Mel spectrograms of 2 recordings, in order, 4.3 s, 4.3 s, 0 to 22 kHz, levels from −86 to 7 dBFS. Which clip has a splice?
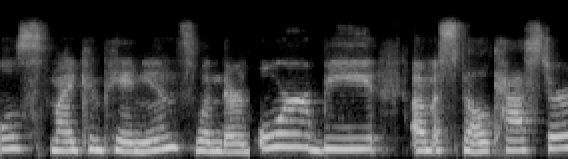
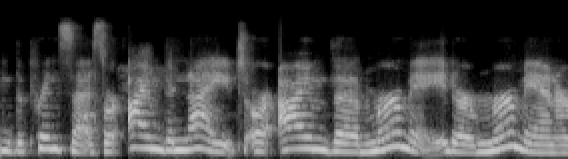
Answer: first; 1 cut; at 1.9 s

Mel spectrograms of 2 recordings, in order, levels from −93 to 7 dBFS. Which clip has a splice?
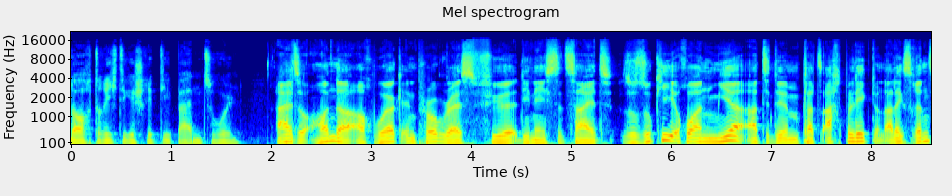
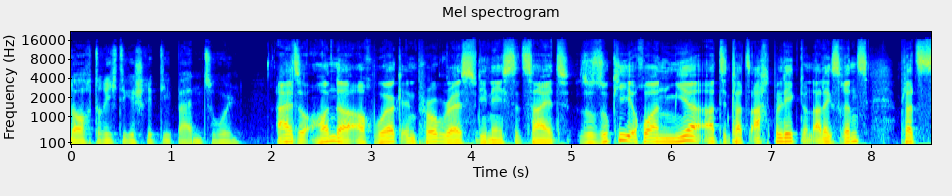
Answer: second; 2 cuts; at 4.0 s, 6.6 s

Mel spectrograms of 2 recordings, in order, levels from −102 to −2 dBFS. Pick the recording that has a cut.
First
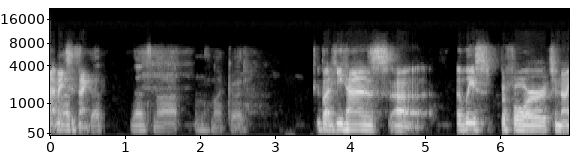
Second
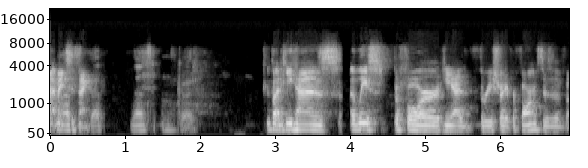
second; 4 cuts; at 1.4 s, 1.7 s, 3.9 s, 5.2 s

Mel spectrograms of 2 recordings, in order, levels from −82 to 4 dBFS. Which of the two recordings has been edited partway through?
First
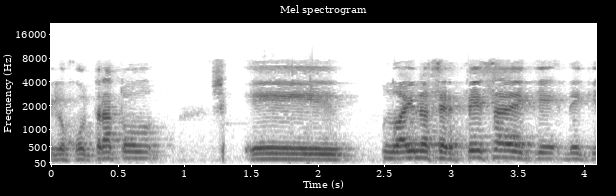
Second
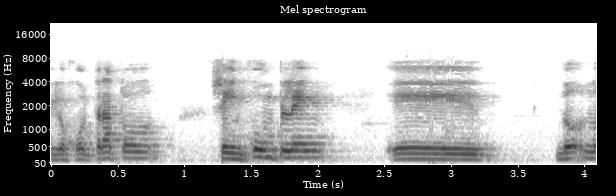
first; 2 cuts; at 1.3 s, 2.5 s

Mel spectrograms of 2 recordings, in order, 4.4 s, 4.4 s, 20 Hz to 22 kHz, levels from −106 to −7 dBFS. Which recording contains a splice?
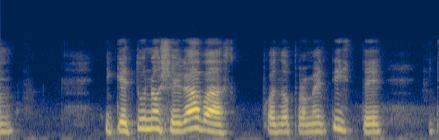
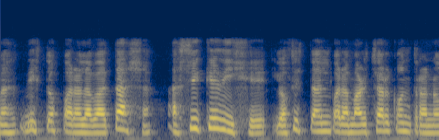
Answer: second; 3 cuts; at 1.6 s, 2.9 s, 3.3 s

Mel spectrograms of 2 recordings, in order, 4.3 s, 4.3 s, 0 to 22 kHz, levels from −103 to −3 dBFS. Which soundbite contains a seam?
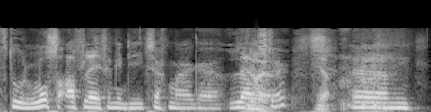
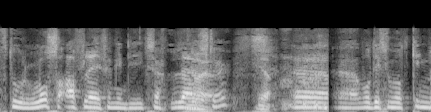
second; 2 cuts; at 1.7 s, 3.3 s

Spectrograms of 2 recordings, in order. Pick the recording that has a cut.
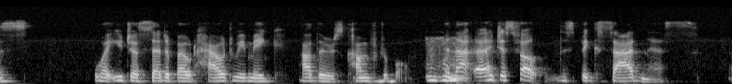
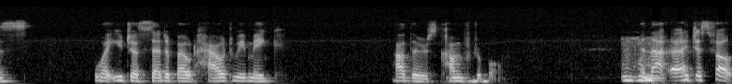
first; 2 cuts; at 2.9 s, 4.2 s

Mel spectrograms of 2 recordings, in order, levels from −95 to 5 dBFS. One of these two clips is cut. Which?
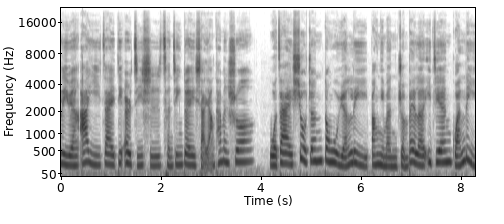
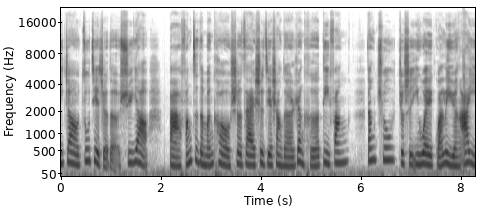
second; 1 cut; at 6.1 s

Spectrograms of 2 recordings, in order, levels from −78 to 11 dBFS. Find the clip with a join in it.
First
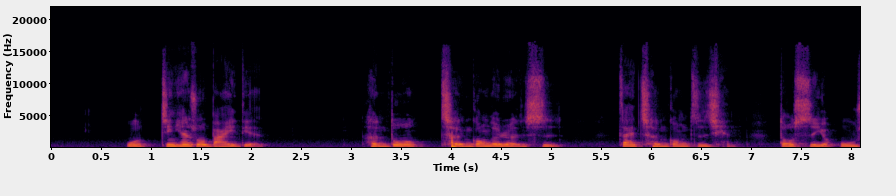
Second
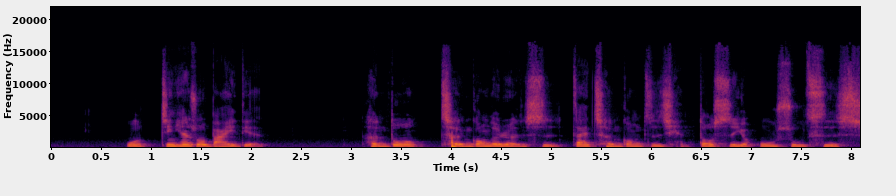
second; 2 cuts; at 5.2 s, 6.4 s

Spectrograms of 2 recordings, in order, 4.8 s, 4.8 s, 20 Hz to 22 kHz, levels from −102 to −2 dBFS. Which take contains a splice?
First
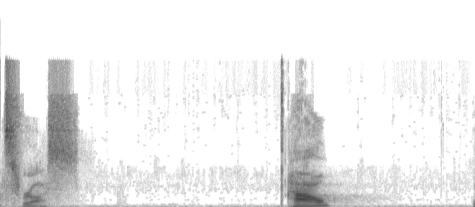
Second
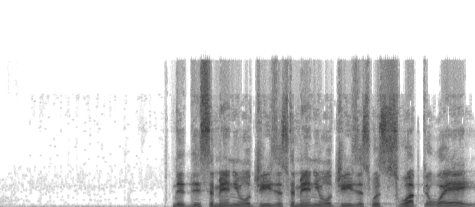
second; 1 cut; at 2.9 s

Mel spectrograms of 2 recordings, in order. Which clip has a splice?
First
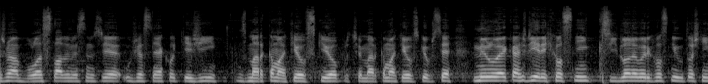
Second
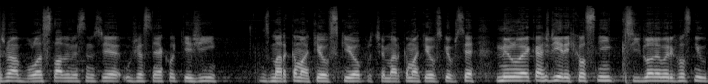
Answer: first; 1 cut; at 2.3 s

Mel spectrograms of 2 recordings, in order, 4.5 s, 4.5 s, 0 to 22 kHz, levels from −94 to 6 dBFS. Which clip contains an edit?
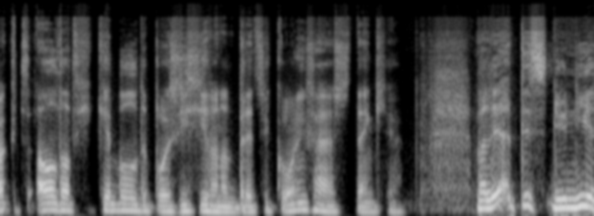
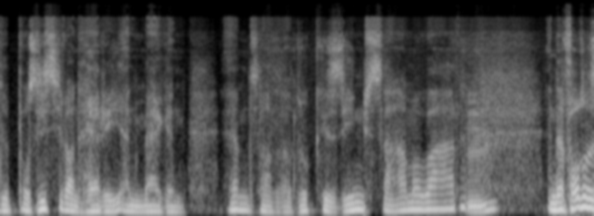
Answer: second; 1 cut; at 2.7 s

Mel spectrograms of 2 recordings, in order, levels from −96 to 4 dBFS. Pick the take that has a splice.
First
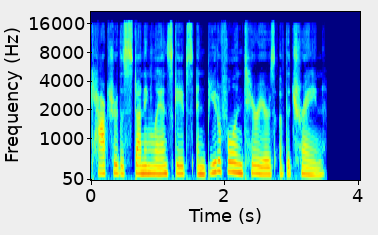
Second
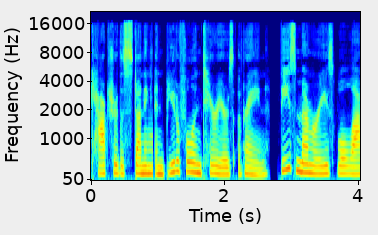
second; 3 cuts; at 0.9 s, 2.3 s, 2.7 s

